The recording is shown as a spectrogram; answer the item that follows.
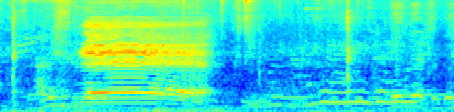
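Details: Friesian dairy cow in Bhangura, Pabna, Bangladesh, nine months pregnant before her second calving, gives a single strong, slightly rising then falling moo of about a second, followed by people speaking nearby.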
